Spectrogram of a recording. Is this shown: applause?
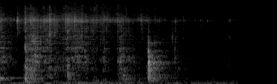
no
